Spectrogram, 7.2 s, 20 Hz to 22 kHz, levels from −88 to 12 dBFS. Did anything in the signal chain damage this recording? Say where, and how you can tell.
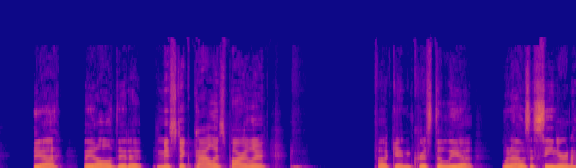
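No, nothing in this speech recording stood out on listening as damage from any stage of the signal chain.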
